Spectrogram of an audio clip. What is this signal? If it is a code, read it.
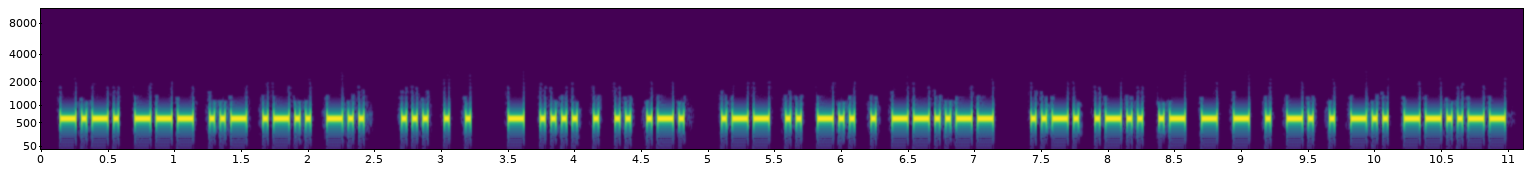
Morse code, heard as a keyed tone, about 30 wpm, 600 Hz. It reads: COULD SEE THEIR WIDE, FLATTENED,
